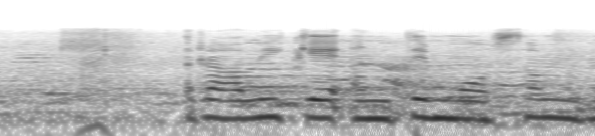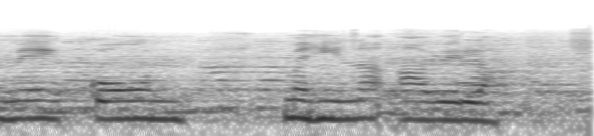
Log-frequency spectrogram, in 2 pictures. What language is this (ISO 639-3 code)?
bho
